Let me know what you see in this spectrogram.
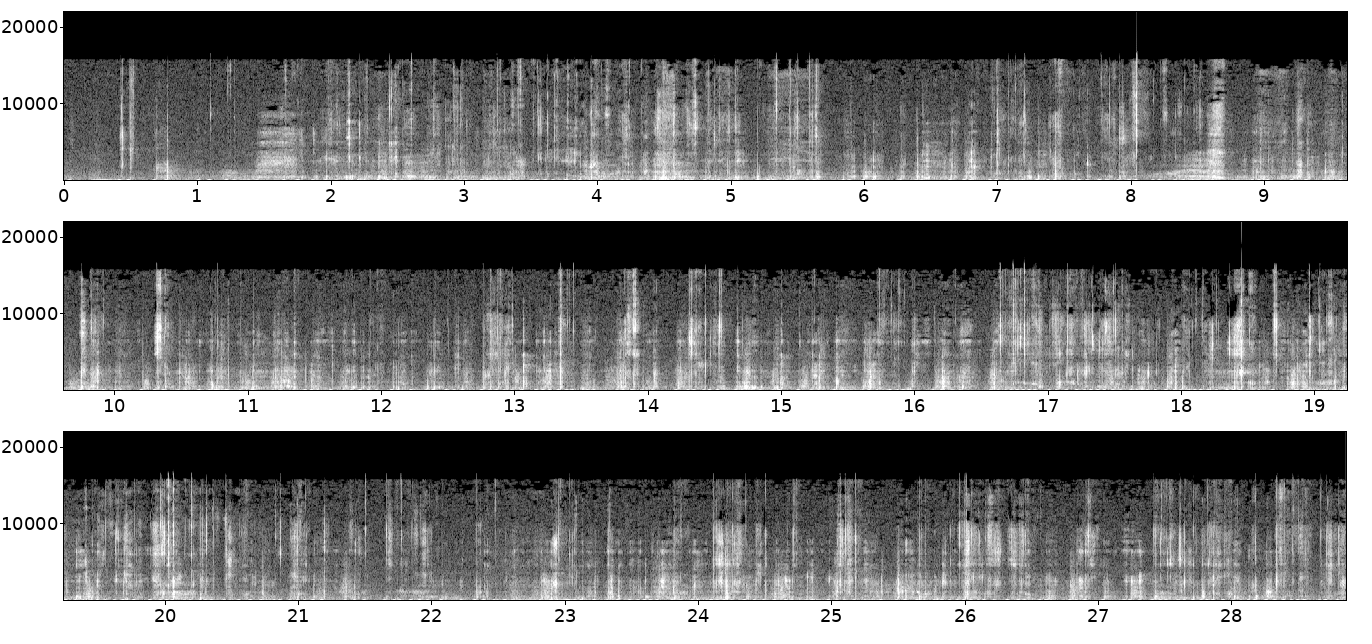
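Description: Close-miked chewing and mouth sounds of someone eating spicy tteokbokki rice cakes and fish balls, a continuous run of many small clicks with louder bites now and then.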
